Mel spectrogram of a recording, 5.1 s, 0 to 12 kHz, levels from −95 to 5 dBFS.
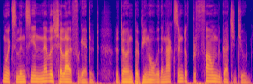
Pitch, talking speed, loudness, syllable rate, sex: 105 Hz, 190 wpm, -20 LUFS, 6.5 syllables/s, male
